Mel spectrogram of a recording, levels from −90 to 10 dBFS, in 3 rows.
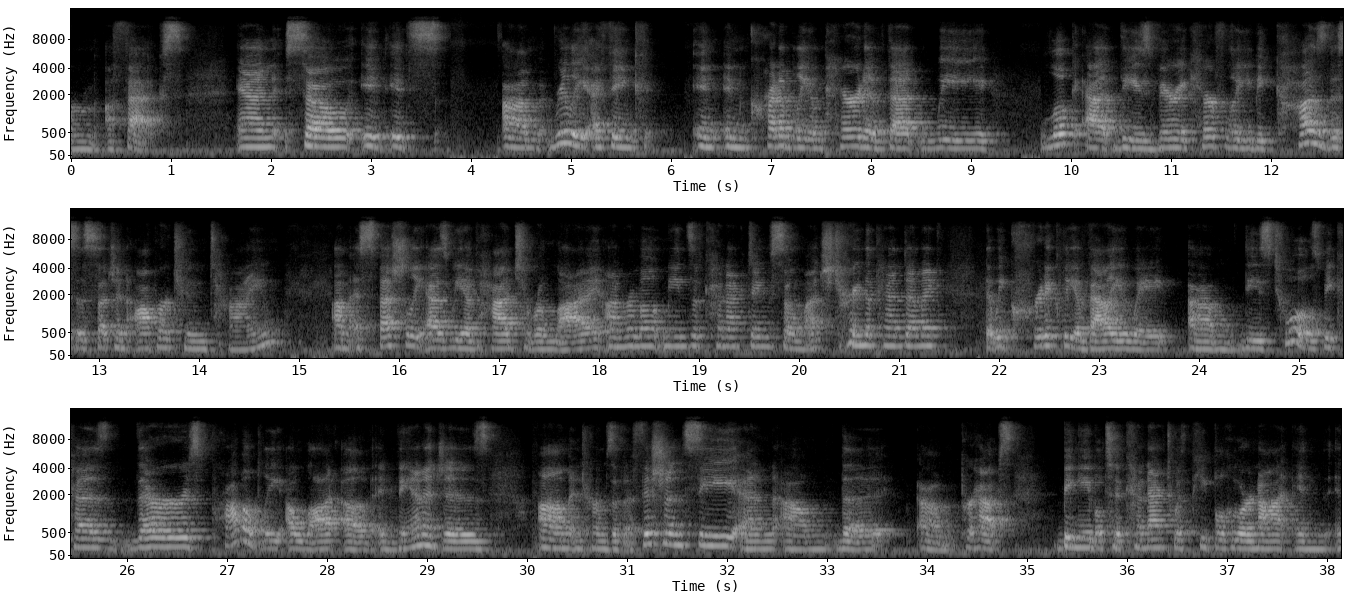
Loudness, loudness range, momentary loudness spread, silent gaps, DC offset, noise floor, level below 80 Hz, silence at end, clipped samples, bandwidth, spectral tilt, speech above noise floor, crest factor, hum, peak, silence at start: -31 LUFS; 4 LU; 10 LU; none; under 0.1%; -57 dBFS; -62 dBFS; 0 s; under 0.1%; 13 kHz; -4.5 dB/octave; 26 dB; 20 dB; none; -12 dBFS; 0 s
